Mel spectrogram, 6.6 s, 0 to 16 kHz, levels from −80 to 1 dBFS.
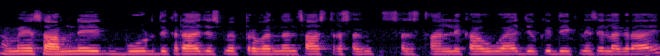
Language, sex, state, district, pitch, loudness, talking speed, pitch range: Hindi, male, Uttar Pradesh, Varanasi, 175 Hz, -27 LUFS, 190 wpm, 170-180 Hz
